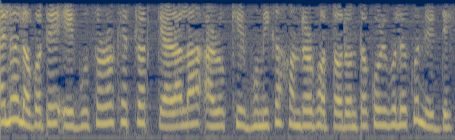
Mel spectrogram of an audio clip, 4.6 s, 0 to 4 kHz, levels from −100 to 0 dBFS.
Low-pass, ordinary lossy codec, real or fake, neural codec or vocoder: 3.6 kHz; none; real; none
